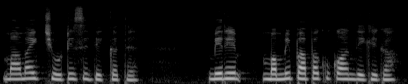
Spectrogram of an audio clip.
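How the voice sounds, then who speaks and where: A young woman voicing a sweet, clever young bride in a storybook tale, polite and soft. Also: fairly high pitch, little pitch movement, moderate pace, dry recording, close to an everyday voice. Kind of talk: storybook voice acting.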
